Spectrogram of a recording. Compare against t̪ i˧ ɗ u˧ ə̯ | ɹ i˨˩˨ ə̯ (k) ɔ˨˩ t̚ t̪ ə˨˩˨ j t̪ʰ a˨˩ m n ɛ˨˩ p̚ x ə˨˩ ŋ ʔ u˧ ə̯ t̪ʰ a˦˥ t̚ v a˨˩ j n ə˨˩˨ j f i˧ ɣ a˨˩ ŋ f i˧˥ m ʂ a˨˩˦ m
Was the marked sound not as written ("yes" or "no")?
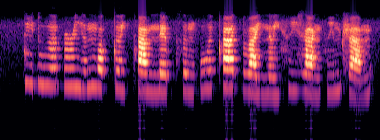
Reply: yes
